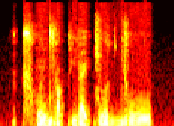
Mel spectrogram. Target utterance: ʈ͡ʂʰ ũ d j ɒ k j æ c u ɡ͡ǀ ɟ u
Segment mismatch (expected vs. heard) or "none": ɡ͡ǀ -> d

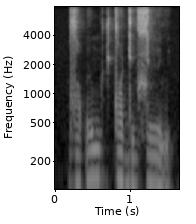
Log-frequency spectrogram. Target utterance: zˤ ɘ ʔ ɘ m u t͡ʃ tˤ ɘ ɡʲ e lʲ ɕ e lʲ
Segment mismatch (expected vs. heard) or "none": none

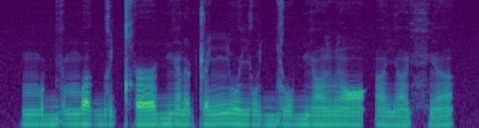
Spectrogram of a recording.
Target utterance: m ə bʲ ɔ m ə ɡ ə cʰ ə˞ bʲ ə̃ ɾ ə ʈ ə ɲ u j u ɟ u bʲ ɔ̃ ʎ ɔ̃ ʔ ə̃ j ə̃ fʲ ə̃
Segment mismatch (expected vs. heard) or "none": none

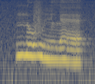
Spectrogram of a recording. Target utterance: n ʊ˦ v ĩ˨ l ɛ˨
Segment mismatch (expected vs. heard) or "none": none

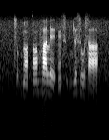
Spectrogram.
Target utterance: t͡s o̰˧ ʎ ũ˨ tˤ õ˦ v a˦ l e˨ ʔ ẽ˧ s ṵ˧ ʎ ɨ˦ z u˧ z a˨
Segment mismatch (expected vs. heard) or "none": none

